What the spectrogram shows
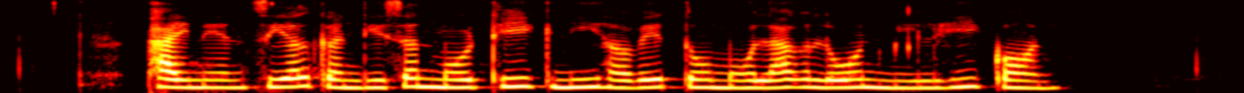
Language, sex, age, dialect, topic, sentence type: Chhattisgarhi, female, 18-24, Northern/Bhandar, banking, question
